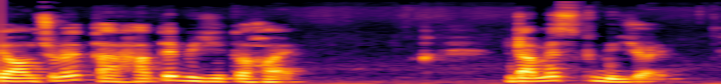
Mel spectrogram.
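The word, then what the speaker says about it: Damascus: ডামেস্ক বিজয় ডামেস্ক সঠিক উচ্চারণ ডিমাসক বাইজেন্টাইন সাম্রাজ্যের সিরিয় অঞ্চলের রাজধানী ছিল।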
